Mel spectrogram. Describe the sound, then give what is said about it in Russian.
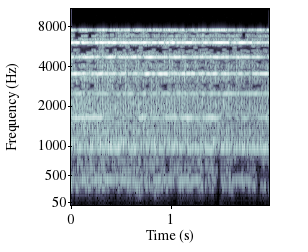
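A school bell rings as a continuous, loud electric tone that holds steady and high-pitched without a break, with no voices. “Но тут прозвенел звонок, и нам пришлось идти в класс.”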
